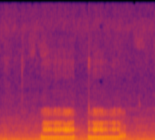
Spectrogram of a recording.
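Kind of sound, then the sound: signal or alarm, phone call ringing tone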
